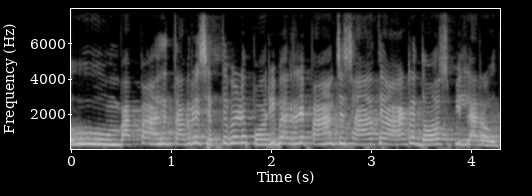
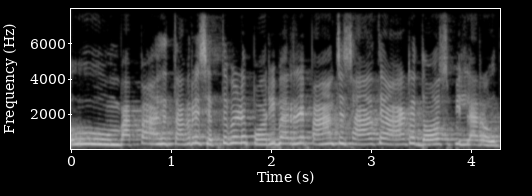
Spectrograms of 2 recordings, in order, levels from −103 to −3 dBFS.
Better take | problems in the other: first | noise reduction (neural mask model Resemble Enhance denoiser)

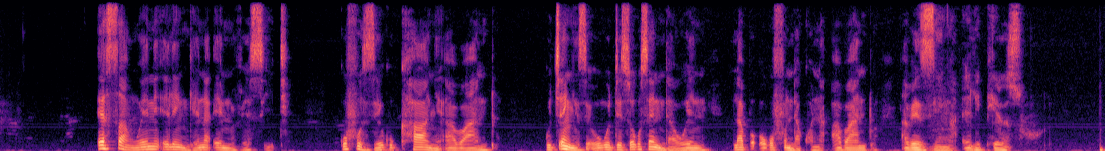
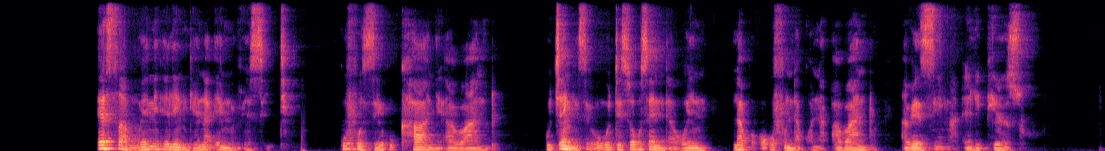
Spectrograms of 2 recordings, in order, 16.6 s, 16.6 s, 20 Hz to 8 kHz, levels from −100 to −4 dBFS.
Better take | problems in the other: first | noise reduction (neural mask model DeepFilterNet 3)

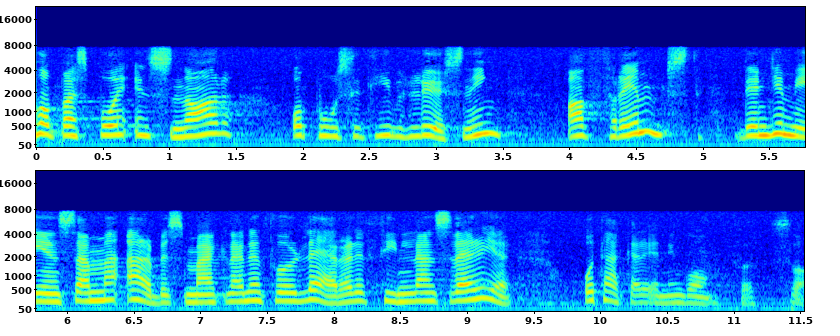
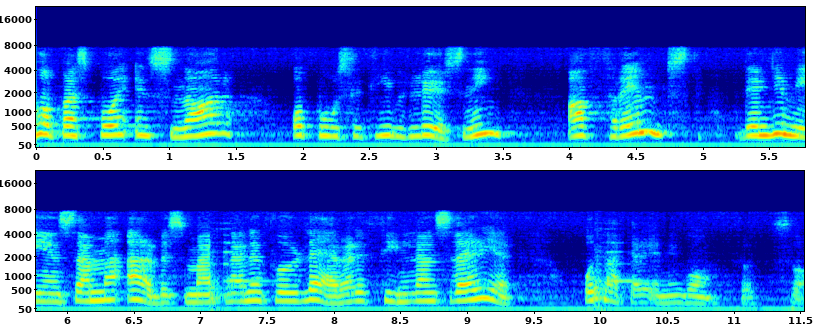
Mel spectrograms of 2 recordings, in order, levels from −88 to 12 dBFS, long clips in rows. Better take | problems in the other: first | noise reduction (neural separator model SepFormer DNS4)

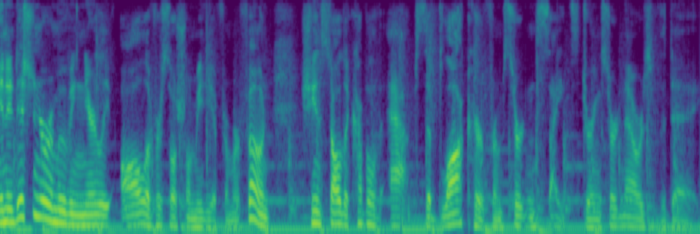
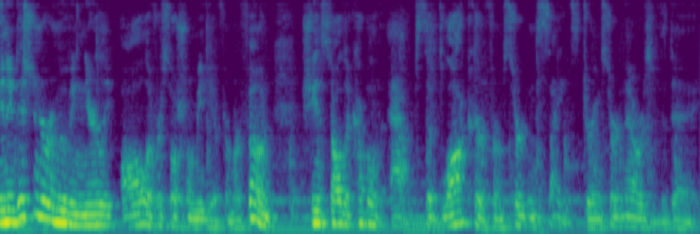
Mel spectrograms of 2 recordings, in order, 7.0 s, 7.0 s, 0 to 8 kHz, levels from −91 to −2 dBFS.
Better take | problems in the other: first | room echo; dies away in 0.3 s

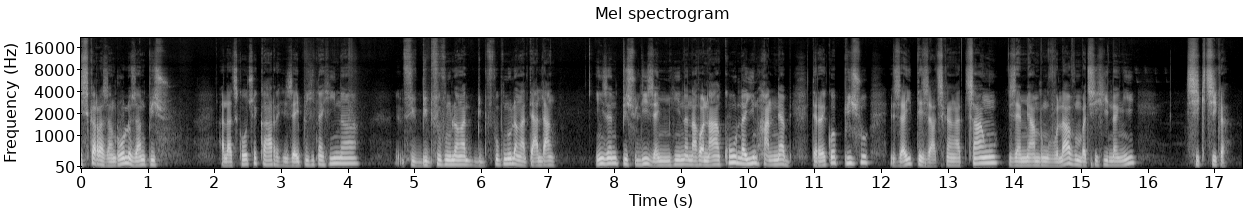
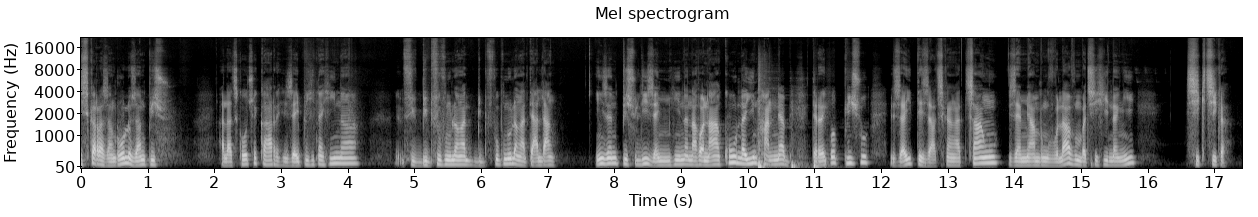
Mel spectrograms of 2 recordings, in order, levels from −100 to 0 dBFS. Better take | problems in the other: first | noise reduction (neural mask model DeepFilterNet 3)

